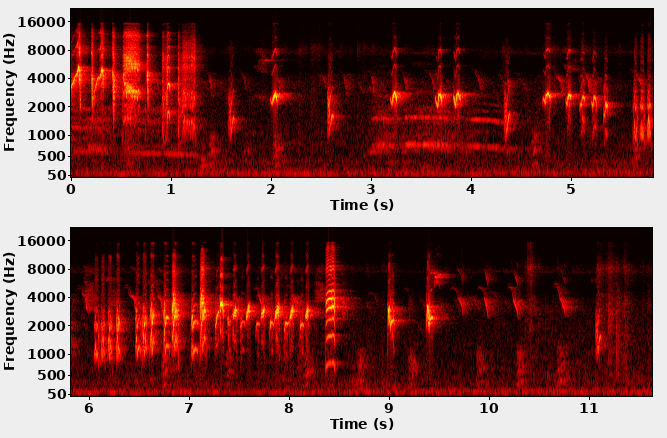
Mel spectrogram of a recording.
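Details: Long-tailed shrike singing vigorously in the morning, pouring out its repertoire of material: a dense, varied run of high chirps, short whistled notes and harsh rapid bursts, packed tightly together with brief pauses, over faint low hum.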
